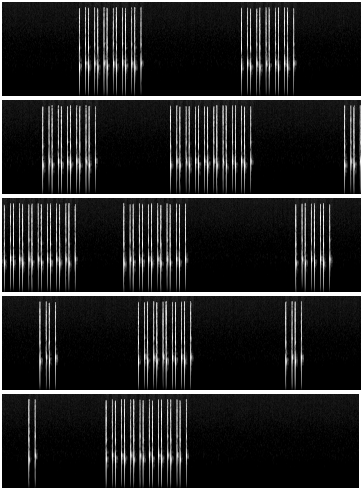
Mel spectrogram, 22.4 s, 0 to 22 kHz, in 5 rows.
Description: Pulse dialling, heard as clicks on a phone line, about 9 pulses a second. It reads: 7 6 6 9 0 7 4 2 6 2 1 9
